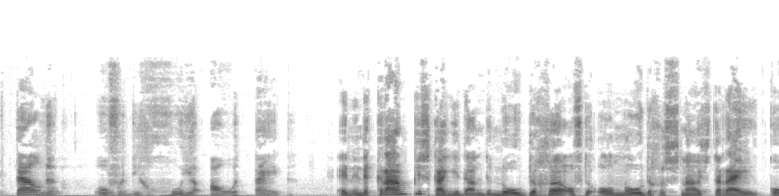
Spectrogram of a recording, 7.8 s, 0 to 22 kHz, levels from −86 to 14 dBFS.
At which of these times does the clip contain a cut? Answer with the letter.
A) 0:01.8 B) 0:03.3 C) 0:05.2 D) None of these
B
